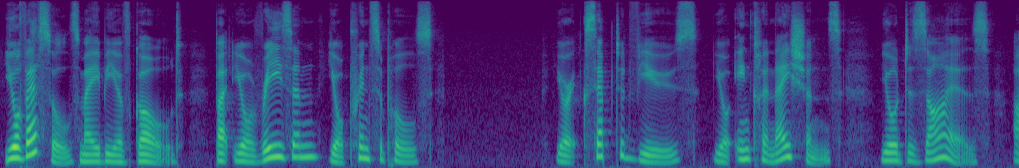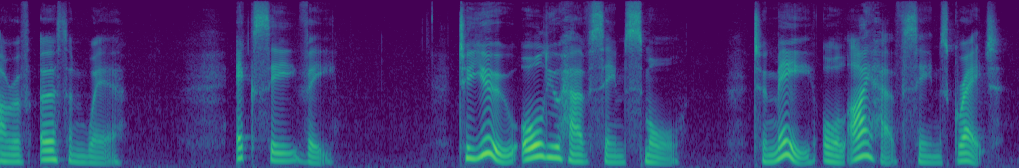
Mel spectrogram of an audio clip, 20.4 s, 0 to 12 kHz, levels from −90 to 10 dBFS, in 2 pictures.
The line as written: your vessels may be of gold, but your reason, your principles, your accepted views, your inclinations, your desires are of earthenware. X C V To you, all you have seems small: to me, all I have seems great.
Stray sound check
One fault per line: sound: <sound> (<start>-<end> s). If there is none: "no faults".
no faults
